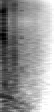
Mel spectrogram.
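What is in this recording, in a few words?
hit ground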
